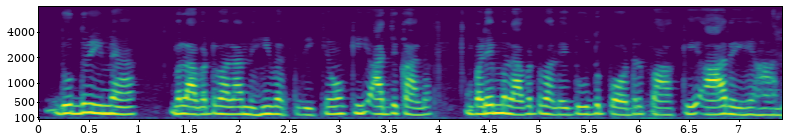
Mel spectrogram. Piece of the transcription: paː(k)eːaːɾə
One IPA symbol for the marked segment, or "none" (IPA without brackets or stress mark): k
